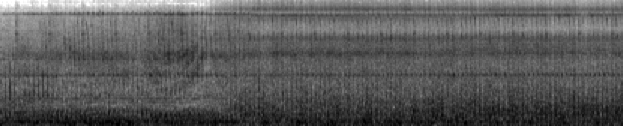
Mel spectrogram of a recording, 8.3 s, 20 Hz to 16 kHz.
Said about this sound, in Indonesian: So, penggunaan helikopter sangat efektif dan lebih cepat. Nah, kalau kita lihat posko contoh, mengambil masa lebih kurang 12 ke 15 jam untuk sampai. Dengan menggunakan helikopter, kita ambil masa dalam 20 minit sahaja.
